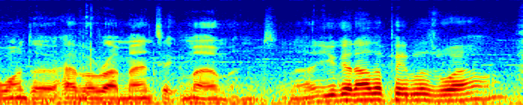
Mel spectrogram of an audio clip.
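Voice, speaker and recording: Noticeable background noise sits behind a man speaking very fast. His intonation is lively and his pitch is medium. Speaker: TV documentary presenter. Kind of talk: TV documentary interview questions.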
